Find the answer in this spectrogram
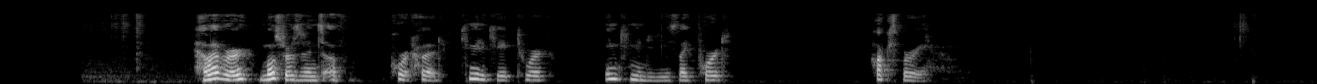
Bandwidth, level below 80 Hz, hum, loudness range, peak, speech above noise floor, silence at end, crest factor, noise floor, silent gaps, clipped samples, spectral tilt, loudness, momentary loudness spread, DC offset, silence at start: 11.5 kHz; -70 dBFS; none; 14 LU; 0 dBFS; 53 dB; 3.9 s; 24 dB; -73 dBFS; none; under 0.1%; -5.5 dB/octave; -21 LUFS; 16 LU; under 0.1%; 1.35 s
